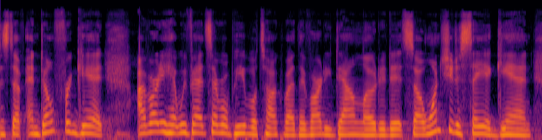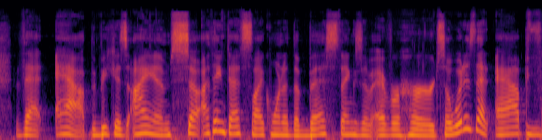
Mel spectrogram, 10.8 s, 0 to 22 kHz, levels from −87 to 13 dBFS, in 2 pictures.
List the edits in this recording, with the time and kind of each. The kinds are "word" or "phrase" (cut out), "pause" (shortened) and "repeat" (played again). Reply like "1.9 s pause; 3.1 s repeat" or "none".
none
